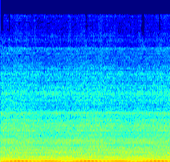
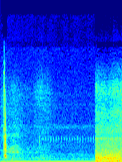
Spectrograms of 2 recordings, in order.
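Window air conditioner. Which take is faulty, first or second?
first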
